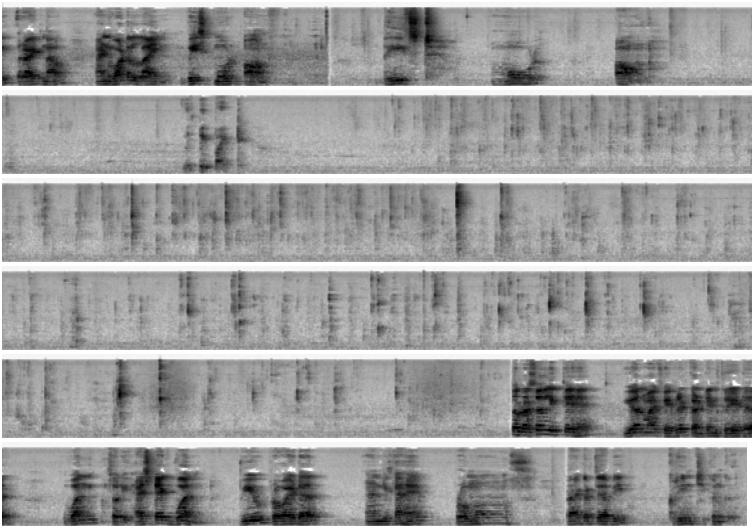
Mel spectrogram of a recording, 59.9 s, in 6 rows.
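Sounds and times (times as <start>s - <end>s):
faint steady hum: 0.0s - 59.9s
man chewing food: 3.3s - 5.1s, 7.2s - 12.4s, 14.4s - 46.8s.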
